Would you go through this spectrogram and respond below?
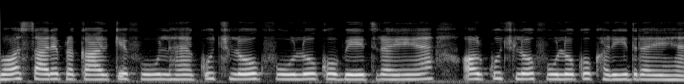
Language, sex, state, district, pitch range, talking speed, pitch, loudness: Hindi, female, Delhi, New Delhi, 230-250 Hz, 185 wpm, 235 Hz, -15 LUFS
